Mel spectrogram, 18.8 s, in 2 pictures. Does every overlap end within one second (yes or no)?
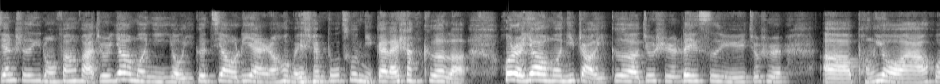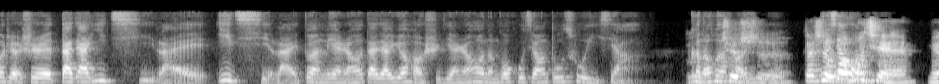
no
